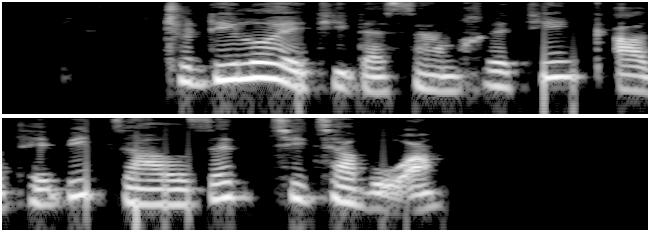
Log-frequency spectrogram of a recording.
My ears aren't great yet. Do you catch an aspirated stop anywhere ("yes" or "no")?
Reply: yes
